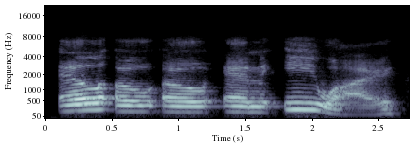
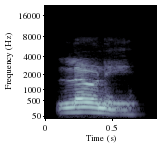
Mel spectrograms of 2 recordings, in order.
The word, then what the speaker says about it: Looney: Loney, spelled Looney, but I promise you, they made sure I pronounced it Loney, not Looney.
